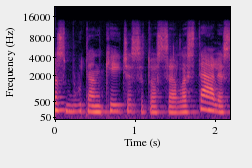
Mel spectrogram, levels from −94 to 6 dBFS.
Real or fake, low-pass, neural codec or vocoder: real; 14.4 kHz; none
